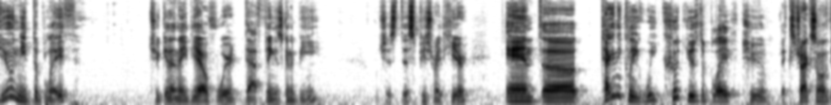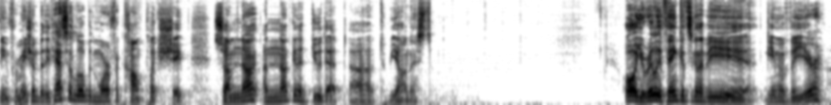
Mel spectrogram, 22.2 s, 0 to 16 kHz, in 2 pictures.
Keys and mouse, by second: 0.3 click, 0.6 click, 1.0 click, 3.1 z.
